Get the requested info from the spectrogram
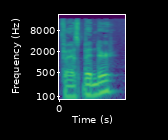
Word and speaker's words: Fassbender: Fassbender? – Yeah.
